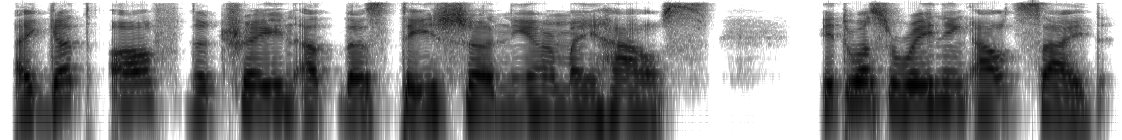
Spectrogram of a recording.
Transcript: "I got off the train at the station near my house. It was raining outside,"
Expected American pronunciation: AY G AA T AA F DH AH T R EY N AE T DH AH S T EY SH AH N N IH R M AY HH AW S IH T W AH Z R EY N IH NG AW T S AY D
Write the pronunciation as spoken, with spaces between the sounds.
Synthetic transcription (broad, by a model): AY G AA T AA F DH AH T R EY N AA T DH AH S T EY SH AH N N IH R M AY HH AW S IH T W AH S R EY N IH NG AW T S AY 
